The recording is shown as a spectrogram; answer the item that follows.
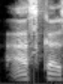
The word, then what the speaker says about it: Asuka: Asuka Azuka o Asuka como lo pronuncian ellos. El caso es de que llega, y Asuka está toda vergada, ahí en, el pinche hospital, güey.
